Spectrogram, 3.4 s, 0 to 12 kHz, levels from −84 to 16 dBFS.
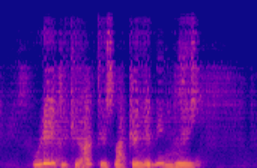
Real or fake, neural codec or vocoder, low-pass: fake; codec, 44.1 kHz, 0.9 kbps, DAC; 10.8 kHz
